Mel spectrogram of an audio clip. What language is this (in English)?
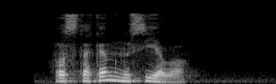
Central Kurdish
